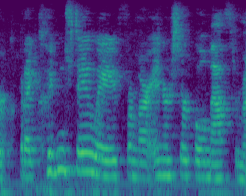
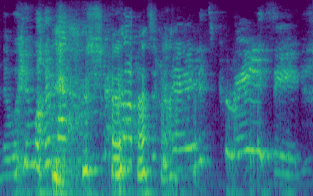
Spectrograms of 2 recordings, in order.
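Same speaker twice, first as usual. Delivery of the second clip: laughing; 7 semitones higher, 11 dB louder than usual. Real, not acted. Laughing while telling about her mom.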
